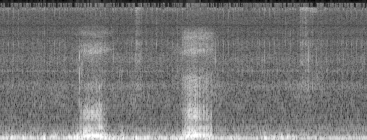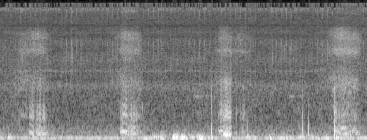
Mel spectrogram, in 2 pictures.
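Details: Sleeping cat snoring: soft, breathy snuffling snores repeating every two seconds or so over faint room noise.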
